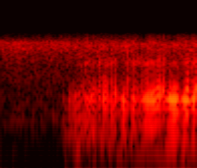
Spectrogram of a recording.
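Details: Sleeping dog beginning a snore, a rough buzzing rasp swelling from quiet to loud over about a second.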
